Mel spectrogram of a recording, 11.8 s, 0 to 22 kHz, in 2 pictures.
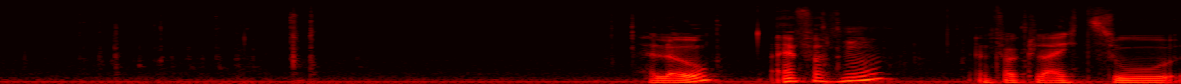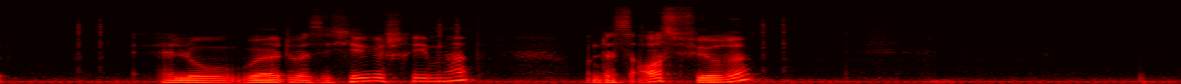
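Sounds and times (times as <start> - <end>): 
steady low hum: 0.0 - 11.7
typing code on a computer keyboard: 0.4 - 1.6
speech: 3.2 - 6.0, 6.7 - 9.8.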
